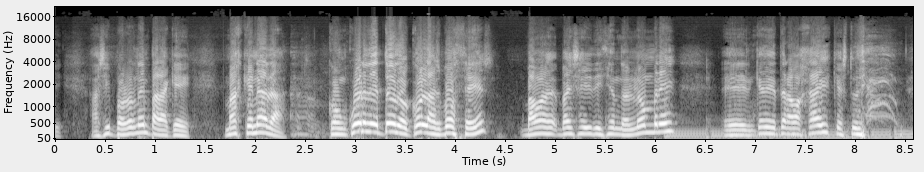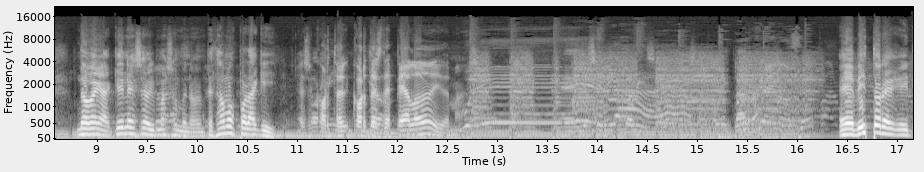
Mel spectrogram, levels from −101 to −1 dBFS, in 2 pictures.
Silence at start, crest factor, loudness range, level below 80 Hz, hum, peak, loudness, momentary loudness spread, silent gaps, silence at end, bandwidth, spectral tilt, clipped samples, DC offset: 0 s; 10 dB; 11 LU; -34 dBFS; none; 0 dBFS; -10 LUFS; 15 LU; none; 0 s; 16.5 kHz; -5.5 dB/octave; under 0.1%; under 0.1%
